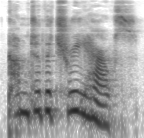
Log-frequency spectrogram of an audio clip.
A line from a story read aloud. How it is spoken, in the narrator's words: I hissed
